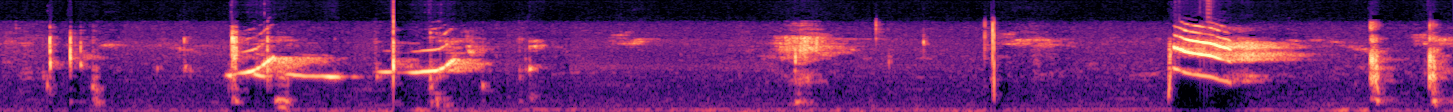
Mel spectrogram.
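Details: Parrot feeding on melon seeds, uttering bent whistles and buzzy chirps in bursts with quiet clicks between, ending in a louder descending squawk and faint background hum.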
